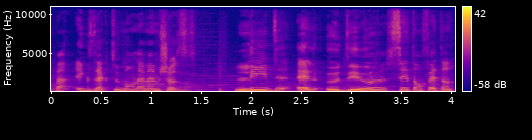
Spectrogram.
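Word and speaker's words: lede: Donc pour éviter de les confondre, ils ont écrit lead, L-E-D-E. Donc au final, bury the lead et bury the lead se prononcent de la même manière et veulent dire la même chose.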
